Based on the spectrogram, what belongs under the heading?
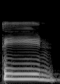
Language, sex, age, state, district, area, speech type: Bengali, female, 60+, West Bengal, Purba Medinipur, rural, read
